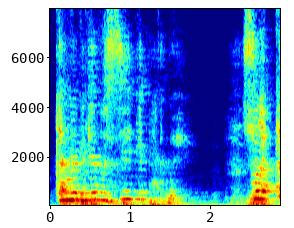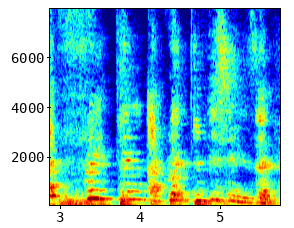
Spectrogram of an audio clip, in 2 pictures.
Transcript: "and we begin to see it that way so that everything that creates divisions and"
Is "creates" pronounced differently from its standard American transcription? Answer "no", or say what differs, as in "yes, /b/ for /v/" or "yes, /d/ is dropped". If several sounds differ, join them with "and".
yes, /s/ is dropped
